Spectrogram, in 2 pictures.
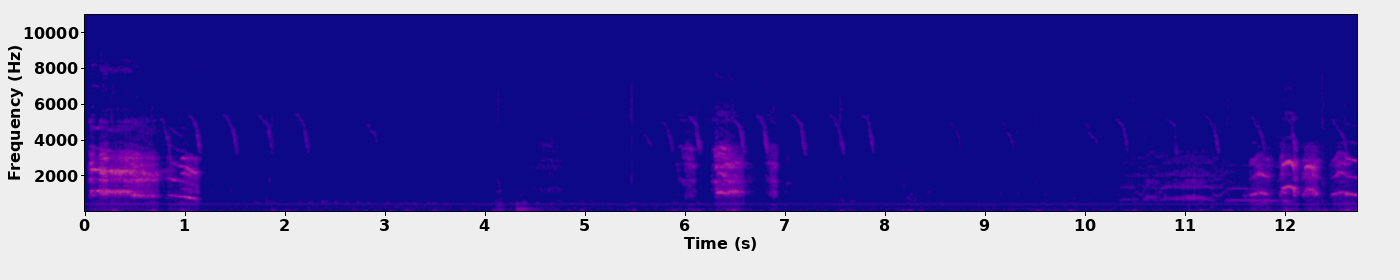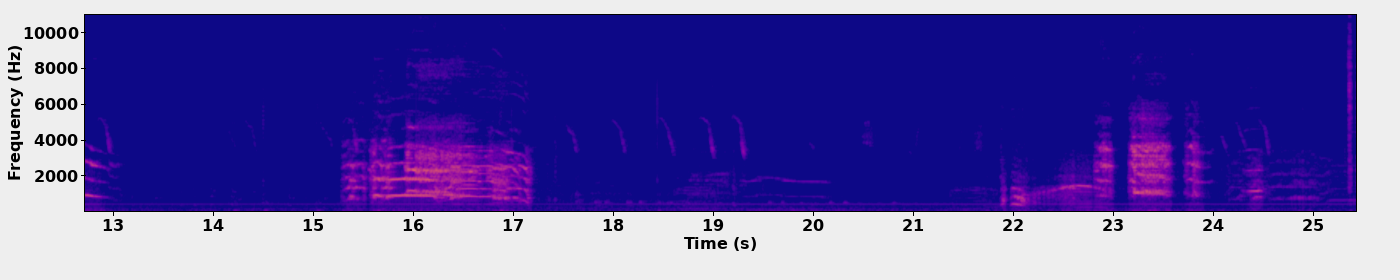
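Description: Chickens cluck in short, scattered bursts with quiet gaps between, and a rooster lets out a loud, drawn-out crow in the middle. A steady low hum runs underneath, and no one speaks.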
